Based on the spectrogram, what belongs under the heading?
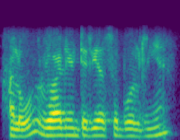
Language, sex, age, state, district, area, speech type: Hindi, male, 60+, Madhya Pradesh, Bhopal, urban, conversation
